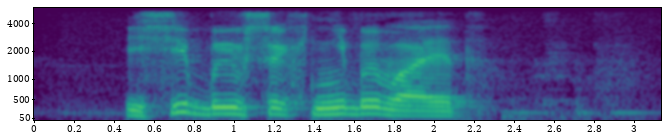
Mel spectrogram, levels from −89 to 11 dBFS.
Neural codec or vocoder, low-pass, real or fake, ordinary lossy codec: none; 5.4 kHz; real; MP3, 48 kbps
